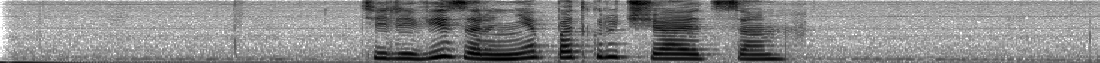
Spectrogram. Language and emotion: Russian, neutral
